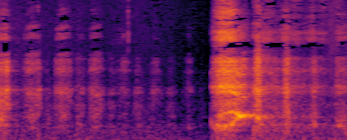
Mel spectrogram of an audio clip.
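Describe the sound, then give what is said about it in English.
A person's wheeze, a breathy, raspy laugh-like exhale. It follows a quiet stretch of soft breathing and bursts out loudly midway, continuing in rough, panting gasps. “The wheeze that you just made.”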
